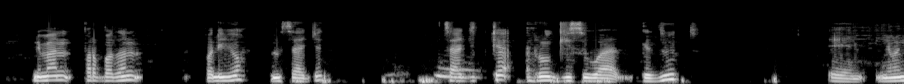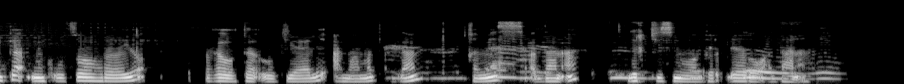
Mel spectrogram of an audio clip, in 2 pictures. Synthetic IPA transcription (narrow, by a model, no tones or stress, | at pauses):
nɪmɐnfɐrbɐðɐn | fɐɗɪjɔ | mɐsaɪd̪ | mɐsaːt͡ʃɪd̪kʰɐrɔːɡiːsɐwɑːɡɐðuːd̪̚ | ʔɛːnːɪmɐŋkʰɐmɪŋkʰɐuːsɔːhɔɾɛːjɔ | ʕɔːwt̪ʰa̰ʔuːkʰʊjaːlɛʔɑ̰maːmɐd̪ʕɑd̪aːnqʰɑmiːsʕɑ̰d̪aːnʔɐh | ɡɐrkʰiːsnɐwɑːɡɐɾɗɛːɾɔʕɑ̰d̪aːnʔɐ̰h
